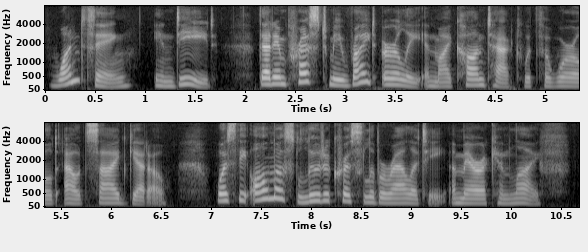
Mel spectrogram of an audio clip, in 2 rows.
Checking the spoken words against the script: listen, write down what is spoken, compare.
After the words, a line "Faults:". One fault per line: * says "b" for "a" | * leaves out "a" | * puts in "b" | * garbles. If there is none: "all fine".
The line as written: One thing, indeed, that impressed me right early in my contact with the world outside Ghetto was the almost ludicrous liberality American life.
One thing, indeed, that impressed me right early in my contact with the world outside Ghetto was the almost ludicrous liberality American life.
Faults:
all fine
